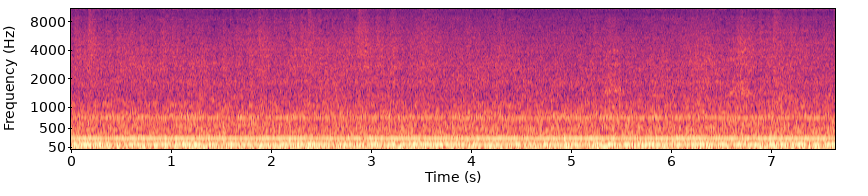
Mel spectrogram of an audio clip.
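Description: Steady low machine hum with one constant pitched tone, even in level throughout.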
